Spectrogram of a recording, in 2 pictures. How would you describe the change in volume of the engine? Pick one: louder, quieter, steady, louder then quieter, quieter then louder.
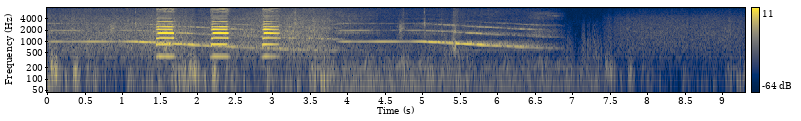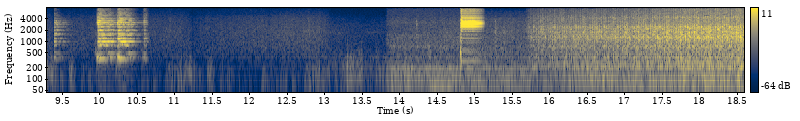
louder.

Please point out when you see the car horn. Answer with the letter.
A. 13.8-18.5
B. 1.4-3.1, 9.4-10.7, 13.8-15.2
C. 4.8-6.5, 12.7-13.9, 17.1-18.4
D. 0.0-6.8
B.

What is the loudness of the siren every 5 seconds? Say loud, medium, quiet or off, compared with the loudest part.
loud, loud, off, off.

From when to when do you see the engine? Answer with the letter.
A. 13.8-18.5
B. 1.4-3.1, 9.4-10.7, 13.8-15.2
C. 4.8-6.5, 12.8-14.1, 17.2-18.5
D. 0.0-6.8
A.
